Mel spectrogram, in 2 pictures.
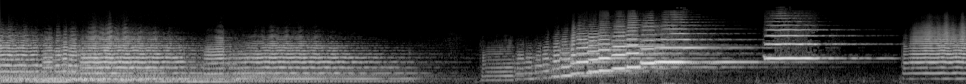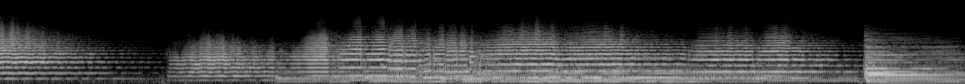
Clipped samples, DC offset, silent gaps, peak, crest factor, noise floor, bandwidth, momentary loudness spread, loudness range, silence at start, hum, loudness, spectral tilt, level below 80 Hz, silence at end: under 0.1%; under 0.1%; none; 0 dBFS; 18 dB; -47 dBFS; 13 kHz; 20 LU; 12 LU; 0 s; none; -16 LUFS; -4 dB/octave; -52 dBFS; 0 s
